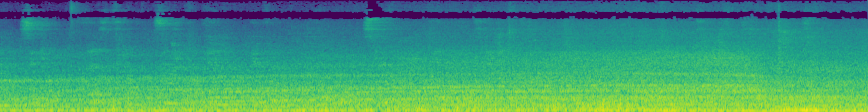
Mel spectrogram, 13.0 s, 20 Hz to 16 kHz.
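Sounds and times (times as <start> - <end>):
train rumbling through tunnel: 0.0 - 13.0.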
